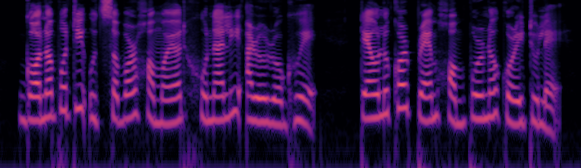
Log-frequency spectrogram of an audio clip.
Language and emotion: Assamese, neutral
